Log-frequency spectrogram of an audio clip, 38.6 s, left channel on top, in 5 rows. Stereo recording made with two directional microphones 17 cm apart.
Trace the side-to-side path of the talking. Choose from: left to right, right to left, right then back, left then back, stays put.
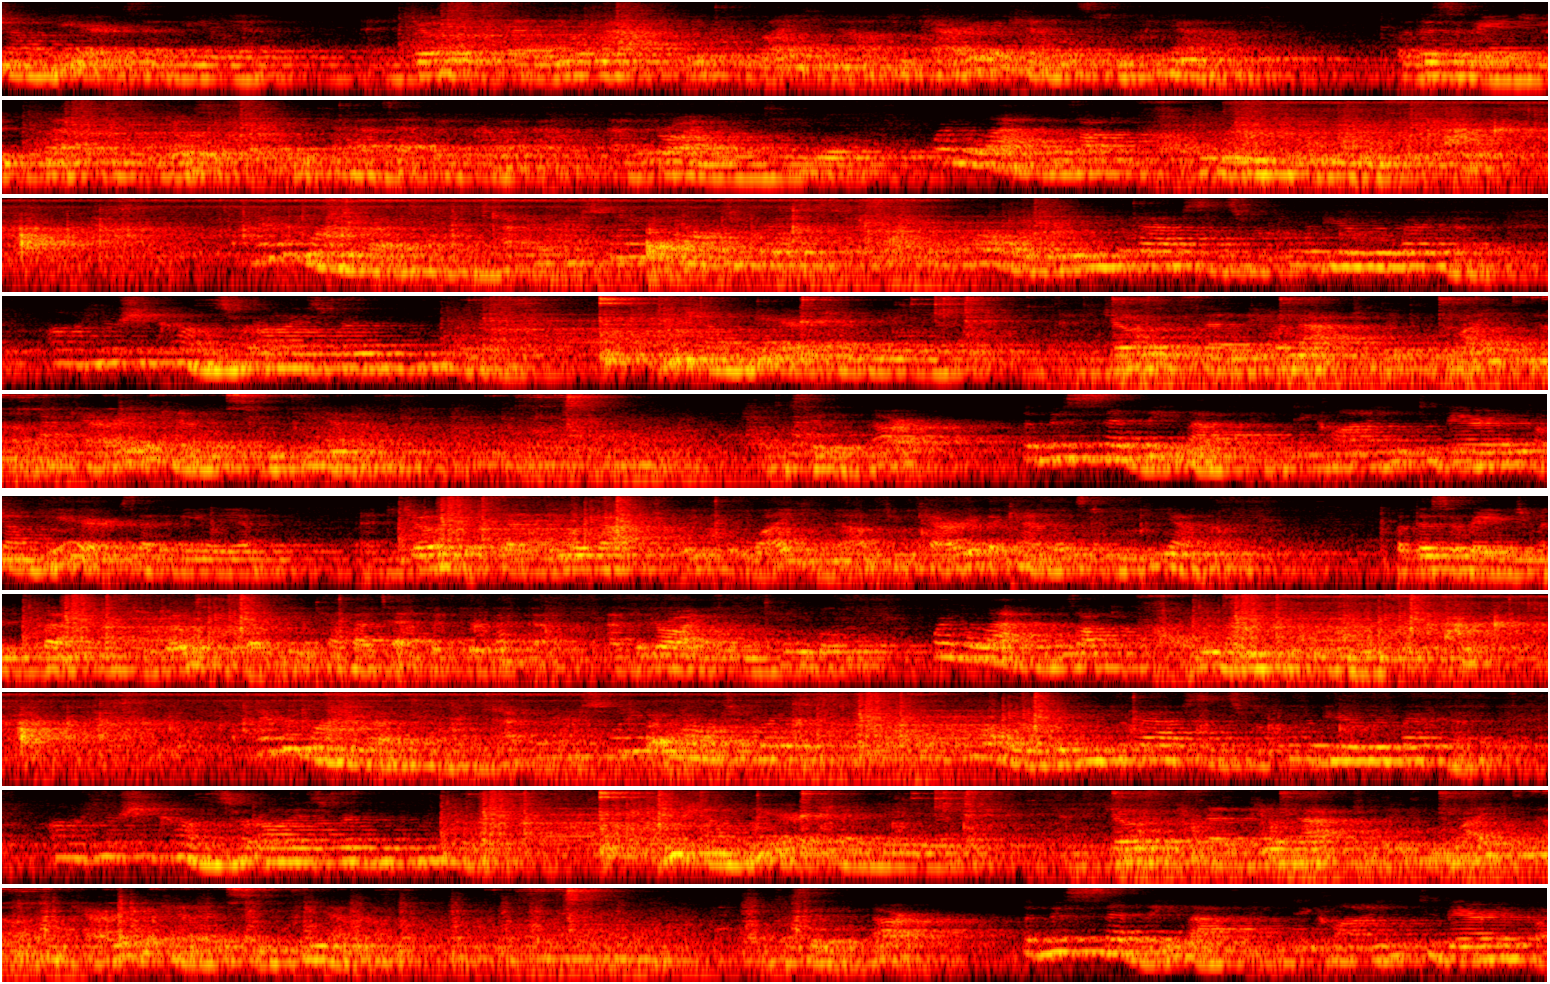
right to left.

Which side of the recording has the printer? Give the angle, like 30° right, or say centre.
50° right.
